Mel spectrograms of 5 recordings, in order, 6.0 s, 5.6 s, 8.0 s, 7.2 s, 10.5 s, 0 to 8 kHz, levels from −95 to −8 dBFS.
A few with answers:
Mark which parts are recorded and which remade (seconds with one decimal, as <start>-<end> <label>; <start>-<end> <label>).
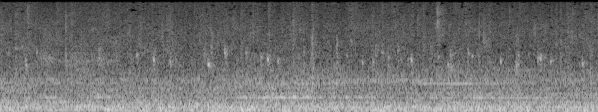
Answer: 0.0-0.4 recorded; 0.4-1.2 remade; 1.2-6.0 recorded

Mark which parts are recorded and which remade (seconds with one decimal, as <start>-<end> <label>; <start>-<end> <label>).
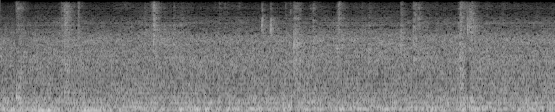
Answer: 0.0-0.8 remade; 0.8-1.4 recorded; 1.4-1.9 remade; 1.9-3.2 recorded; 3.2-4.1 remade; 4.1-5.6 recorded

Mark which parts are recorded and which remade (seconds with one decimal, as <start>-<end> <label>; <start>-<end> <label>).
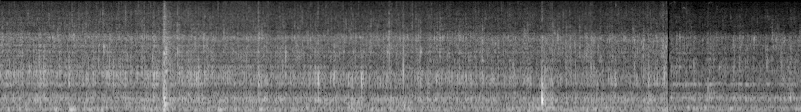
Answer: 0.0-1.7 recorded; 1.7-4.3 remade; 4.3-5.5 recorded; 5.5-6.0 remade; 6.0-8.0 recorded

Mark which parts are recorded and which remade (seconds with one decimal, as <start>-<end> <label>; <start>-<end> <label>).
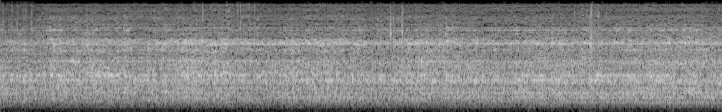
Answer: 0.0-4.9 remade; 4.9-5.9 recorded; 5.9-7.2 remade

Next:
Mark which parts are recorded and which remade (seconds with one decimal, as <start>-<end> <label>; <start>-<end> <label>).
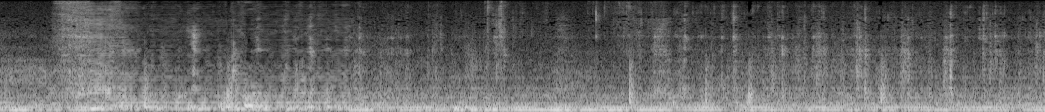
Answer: 0.0-0.9 recorded; 0.9-3.5 remade; 3.5-10.5 recorded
